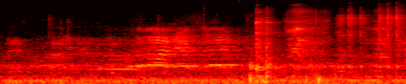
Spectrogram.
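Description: Faint ballpark background: distant voices, with a few sharp knocks about halfway through.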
